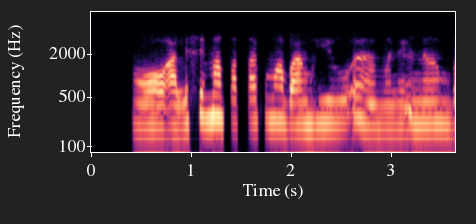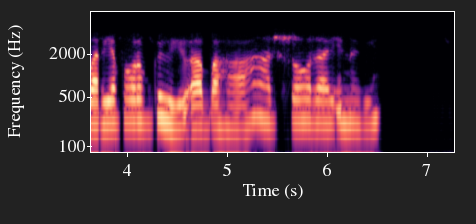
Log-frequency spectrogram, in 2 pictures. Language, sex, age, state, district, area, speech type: Santali, female, 30-45, West Bengal, Uttar Dinajpur, rural, conversation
